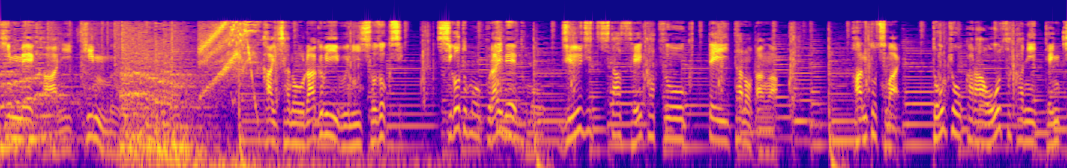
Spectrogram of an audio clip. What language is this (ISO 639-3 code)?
jpn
